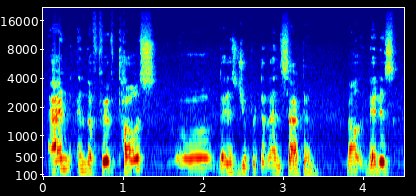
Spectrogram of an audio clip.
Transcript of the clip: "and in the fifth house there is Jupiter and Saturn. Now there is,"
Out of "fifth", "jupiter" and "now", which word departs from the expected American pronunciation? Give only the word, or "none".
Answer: fifth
